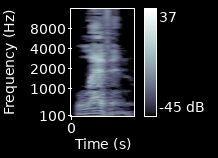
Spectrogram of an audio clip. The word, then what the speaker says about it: Levin: One of the few times I use the New York pronunciation of Levin, mikelev.in, because it wouldn't sound right. You'd all go to the wrong website.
